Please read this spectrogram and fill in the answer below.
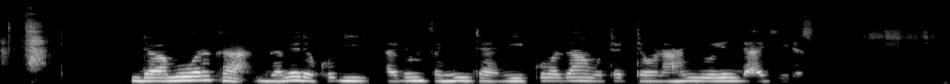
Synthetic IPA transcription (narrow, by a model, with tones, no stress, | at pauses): daː˨mʊ˦wɐ˦rka˨ɡɐ˨me˦da˨kʷʰʊ˦ɗiː˦ʔa˨bɪ˦mɸɐ˨hɪ˦mtaː˨neː˦kʷʊ˦ma˦zaː˦mu˨tɐ˦tːa˨wnaː˨ha˦ɲjoː˦jɪ˦nda˨ʔa˦kʲeː˨da˨su̥˦ʔ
